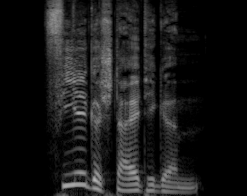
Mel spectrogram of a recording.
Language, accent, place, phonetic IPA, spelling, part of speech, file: German, Germany, Berlin, [ˈfiːlɡəˌʃtaltɪɡəm], vielgestaltigem, adjective, De-vielgestaltigem.ogg
- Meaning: strong dative masculine/neuter singular of vielgestaltig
